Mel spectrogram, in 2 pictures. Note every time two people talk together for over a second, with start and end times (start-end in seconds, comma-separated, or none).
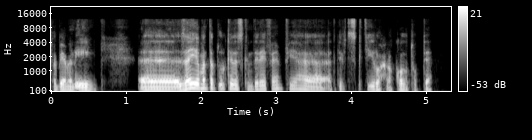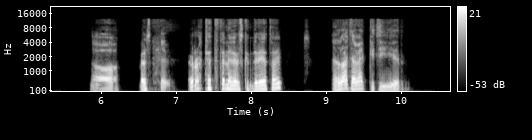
none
